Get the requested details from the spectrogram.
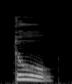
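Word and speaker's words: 十: 10 est un cas unique. Il ne prend pas de tsu et se prononce comme to.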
